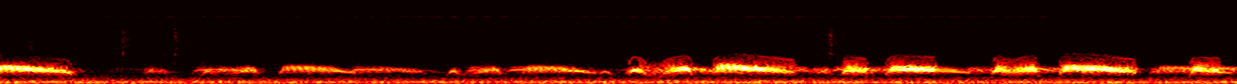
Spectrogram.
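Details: Spotted dove used as a decoy during trapping, calling while wild doves stay away; steady run of mellow, hollow coos, short clipped notes mixed with longer drawn ones, louder phrases near the end over a low rumbling background.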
